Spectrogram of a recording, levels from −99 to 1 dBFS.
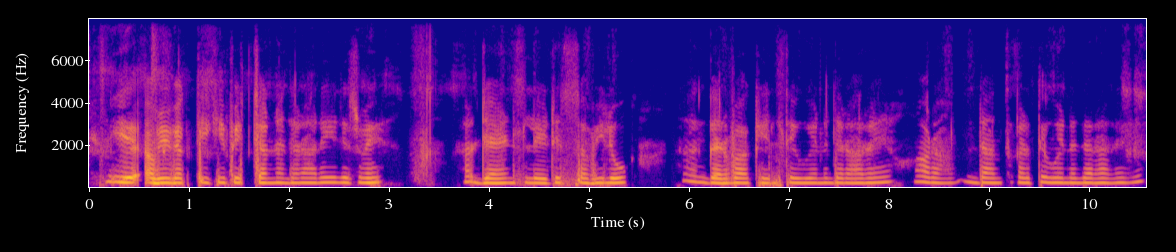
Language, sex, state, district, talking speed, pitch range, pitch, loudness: Hindi, female, Uttar Pradesh, Budaun, 165 wpm, 220-235 Hz, 225 Hz, -24 LUFS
